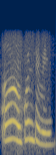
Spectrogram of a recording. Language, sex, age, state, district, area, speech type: Kashmiri, female, 30-45, Jammu and Kashmir, Ganderbal, rural, conversation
